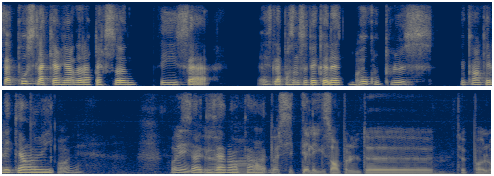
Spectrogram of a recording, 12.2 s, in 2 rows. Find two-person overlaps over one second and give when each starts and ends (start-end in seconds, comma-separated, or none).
8.3-9.7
